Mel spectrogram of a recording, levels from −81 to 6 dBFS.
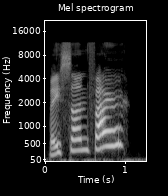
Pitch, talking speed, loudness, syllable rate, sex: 340 Hz, 140 wpm, -16 LUFS, 6.2 syllables/s, female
